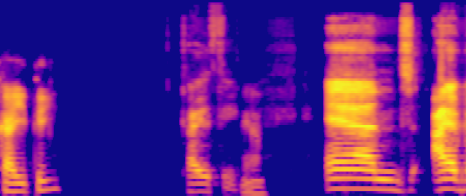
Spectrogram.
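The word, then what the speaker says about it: Kaithi: It's called Kaiti.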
